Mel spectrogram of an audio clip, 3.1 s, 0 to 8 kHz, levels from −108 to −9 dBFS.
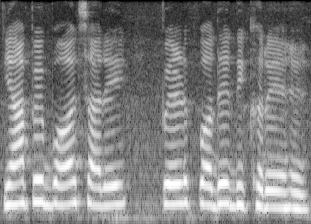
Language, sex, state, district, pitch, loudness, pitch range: Hindi, female, Jharkhand, Deoghar, 260 Hz, -13 LUFS, 255-275 Hz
